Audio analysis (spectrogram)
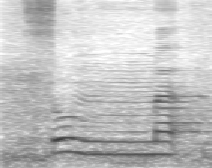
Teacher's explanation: Tumma tumma itu nempel gigi seri gitu ya. Gigi seri. Gigi seri bagian atas ya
